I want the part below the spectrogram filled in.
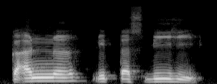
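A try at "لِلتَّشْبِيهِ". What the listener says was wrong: tashbih. Shinnya kurang bagus. Tashbih, coba. Bukan tas. Tash. Tash.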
